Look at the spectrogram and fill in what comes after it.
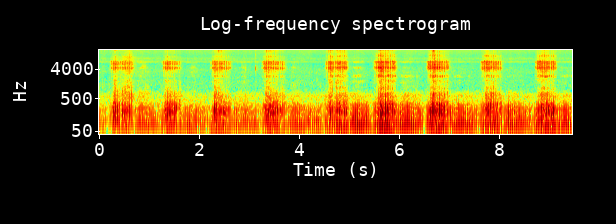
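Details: Orange tabby tomcat being stroked at bedtime on a bed, recorded 2/11/2023, purring steadily; deep rumble rises and falls roughly once per second in an even rhythm, quiet room.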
